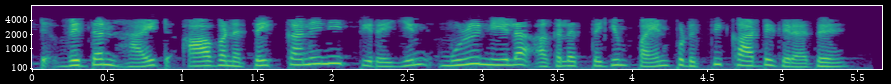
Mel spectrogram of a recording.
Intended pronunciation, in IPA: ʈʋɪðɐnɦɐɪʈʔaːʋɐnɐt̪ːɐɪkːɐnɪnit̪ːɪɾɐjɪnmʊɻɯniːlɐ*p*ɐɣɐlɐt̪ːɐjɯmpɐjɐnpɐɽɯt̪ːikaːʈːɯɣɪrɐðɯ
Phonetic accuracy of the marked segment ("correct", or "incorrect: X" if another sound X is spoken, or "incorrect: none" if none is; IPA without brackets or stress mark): incorrect: ʔ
